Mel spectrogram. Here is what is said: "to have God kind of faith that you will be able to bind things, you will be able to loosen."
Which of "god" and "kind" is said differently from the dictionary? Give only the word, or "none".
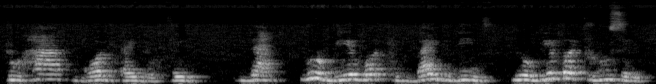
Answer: kind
